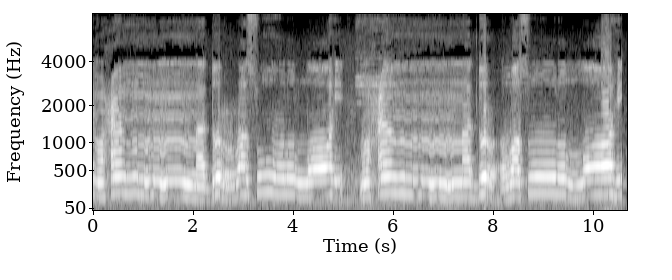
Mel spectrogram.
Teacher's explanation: اسی کو کہا جاتا ہے ادغام تام، یعنی پورا کا پورا نون داخل ہوا، پوری کی پوری تنوین کی ساؤنڈ داخل ہو گئی را میں، اسی لیے ہم اس کو ادغام بلا غنہ بھی کہتے ہیں، اس میں غنہ نہیں ہوتا ہے۔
